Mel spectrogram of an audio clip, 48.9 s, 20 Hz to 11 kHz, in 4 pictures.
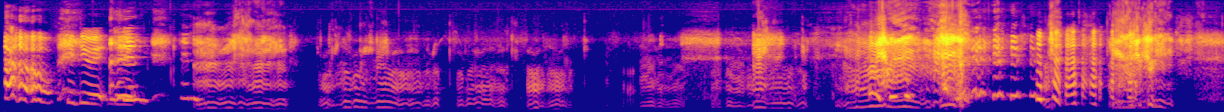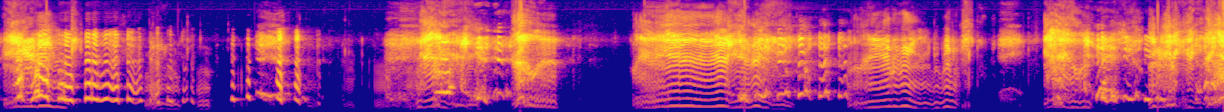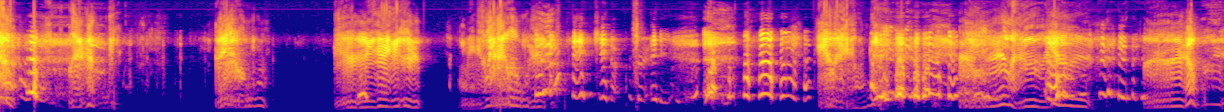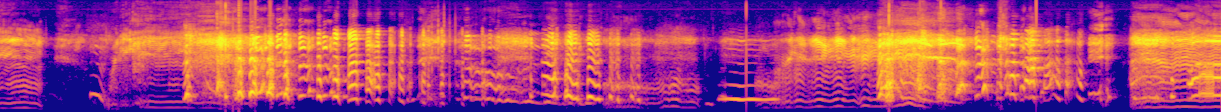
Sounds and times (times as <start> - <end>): Speech: 0.0 - 1.6, 41.4 - 42.2, 43.9 - 44.7.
